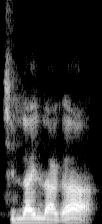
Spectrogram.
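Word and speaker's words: Delilah: 이런 노래가 이제 나와요 그 딜라일라가 들릴라의 영어 발음이에요 그러니까 거기서 드릴라 옛날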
